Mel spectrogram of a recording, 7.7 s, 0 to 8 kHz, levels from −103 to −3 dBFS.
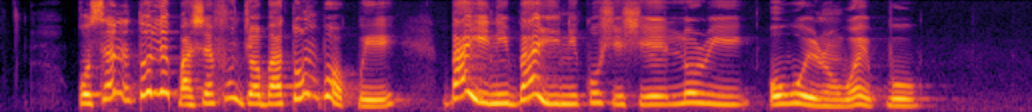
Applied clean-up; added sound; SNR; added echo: none; none; none; none.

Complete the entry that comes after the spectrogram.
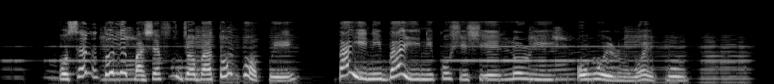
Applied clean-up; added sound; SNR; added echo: neural mask model RNNoise.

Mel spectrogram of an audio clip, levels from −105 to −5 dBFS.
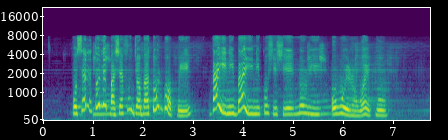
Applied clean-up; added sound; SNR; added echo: neural separator model SepFormer DNS4.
